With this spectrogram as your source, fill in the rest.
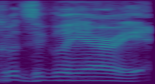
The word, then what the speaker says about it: consigliere: I want to go back to our conversation about wartime consigliere. And I get it. You're not supposed to pronounce the G, consigliere.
